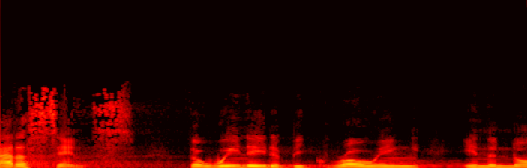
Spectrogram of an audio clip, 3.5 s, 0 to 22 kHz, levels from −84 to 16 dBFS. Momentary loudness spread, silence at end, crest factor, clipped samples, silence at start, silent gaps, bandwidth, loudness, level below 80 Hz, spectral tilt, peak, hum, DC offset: 15 LU; 0 s; 18 dB; under 0.1%; 0 s; none; 11 kHz; -26 LUFS; -66 dBFS; -6 dB/octave; -8 dBFS; 50 Hz at -50 dBFS; under 0.1%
